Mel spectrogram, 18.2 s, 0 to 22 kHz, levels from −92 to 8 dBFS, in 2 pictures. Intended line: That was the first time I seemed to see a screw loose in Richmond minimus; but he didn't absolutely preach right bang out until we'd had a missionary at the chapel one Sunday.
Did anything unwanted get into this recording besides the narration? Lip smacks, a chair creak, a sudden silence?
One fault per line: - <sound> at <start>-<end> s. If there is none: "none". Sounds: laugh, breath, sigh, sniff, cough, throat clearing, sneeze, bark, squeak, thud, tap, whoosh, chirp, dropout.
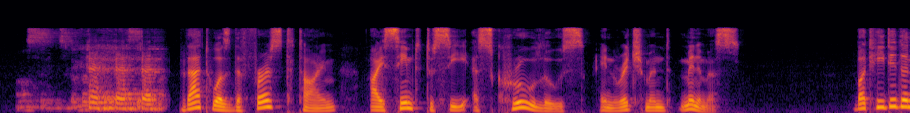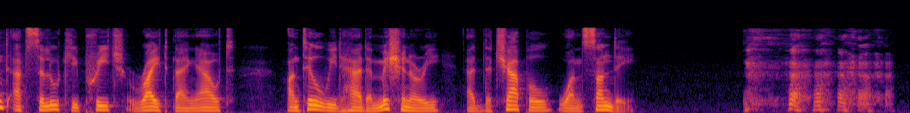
- laugh at 0.2-1.7 s
- laugh at 16.5-18.1 s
